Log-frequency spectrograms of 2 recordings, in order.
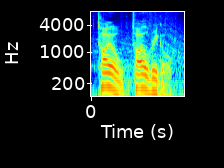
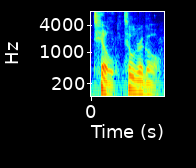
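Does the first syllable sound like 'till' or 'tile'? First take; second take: tile; till. First: The vowel rhymes with 'tile', a long I. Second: The vowel rhymes with 'till', a short I. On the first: This is how the game's character says it. "Now it's um, it's Tile" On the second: This is how players used to say it. "we'd always pronounced it Till Till Rigor"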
